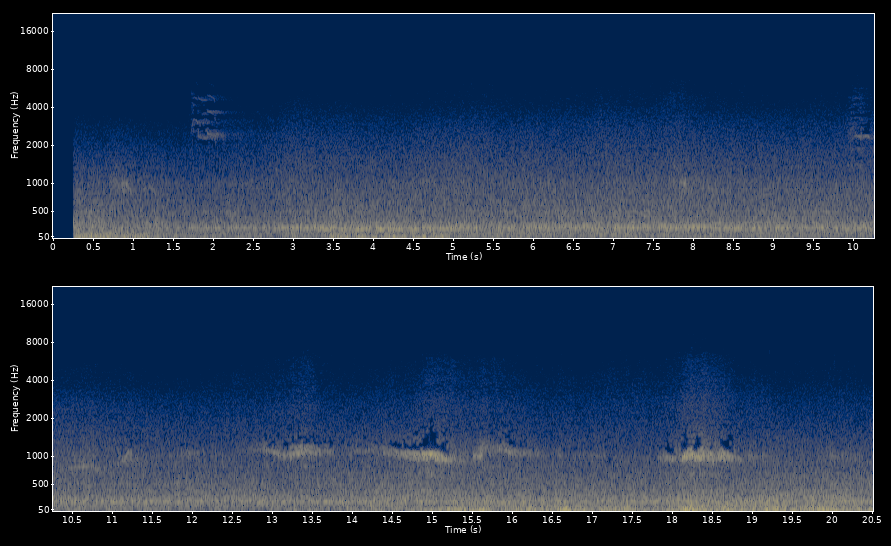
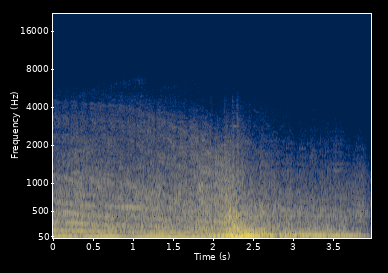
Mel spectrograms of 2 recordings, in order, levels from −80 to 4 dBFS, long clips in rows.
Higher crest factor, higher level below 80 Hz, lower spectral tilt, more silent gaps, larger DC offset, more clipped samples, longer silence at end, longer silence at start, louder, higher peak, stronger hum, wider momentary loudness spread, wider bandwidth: about the same, 18 dB vs 14 dB; second, -36 dBFS vs -16 dBFS; second, -9 dB/octave vs -11 dB/octave; neither; neither; neither; about the same, 0 s vs 0 s; first, 0.25 s vs 0 s; second, -34 LUFS vs -18 LUFS; second, -14 dBFS vs 0 dBFS; neither; second, 6 LU vs 11 LU; first, 7.2 kHz vs 4.2 kHz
